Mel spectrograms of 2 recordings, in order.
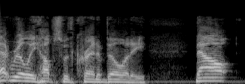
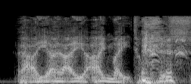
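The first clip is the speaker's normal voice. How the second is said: rough, slow, drawled, creaky voice. Acting out answering a phone call, playing Brian. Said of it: "So you can play Brian".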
